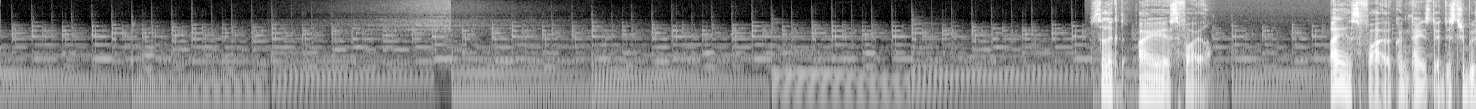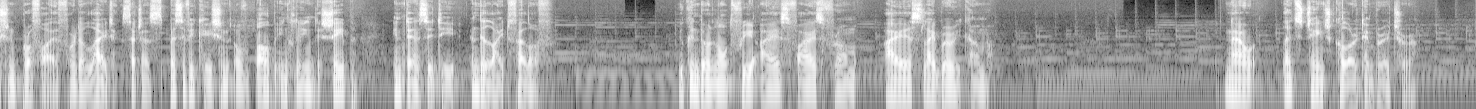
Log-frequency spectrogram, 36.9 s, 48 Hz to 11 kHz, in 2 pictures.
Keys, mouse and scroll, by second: 0.2 right click, 0.3 middle click, 0.3-0.6 scroll up 2, 0.6 middle click, 0.9 click, 1.1 s, 1.5 middle click, 2.0 click, 2.3 click, 2.9 alt+middle click, 3.6 alt+middle click, 4.1 click, 4.6 click, 4.7 middle click, 5.4 click, 5.9 middle click, 5.9-6.9 typing, 6.5 middle click, 6.7 middle click, 7.2 click, 7.5 scroll down 1, 7.8-8.2 scroll up 1, 8.2-9.3 drag, 9.7 click, 10.0 c, 10.4 F3, 11.5 click, 12.4 click, 14.6 click, 16.1 click, 16.3 click, 17.4 click, 24.8 click, 25.6 click, 27.5-29.1 scroll down 5, 29.5 click, 30.1-32.6 scroll down 1, 32.6 middle click, 34.6 click, 34.9 click, 35.2 click, 35.3 click, 35.4-36.4 typing.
